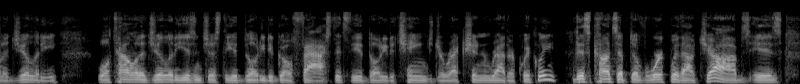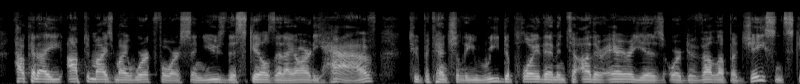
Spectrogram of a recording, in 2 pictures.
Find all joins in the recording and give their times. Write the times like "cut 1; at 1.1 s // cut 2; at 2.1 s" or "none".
cut 1; at 5.7 s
